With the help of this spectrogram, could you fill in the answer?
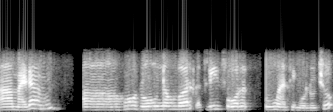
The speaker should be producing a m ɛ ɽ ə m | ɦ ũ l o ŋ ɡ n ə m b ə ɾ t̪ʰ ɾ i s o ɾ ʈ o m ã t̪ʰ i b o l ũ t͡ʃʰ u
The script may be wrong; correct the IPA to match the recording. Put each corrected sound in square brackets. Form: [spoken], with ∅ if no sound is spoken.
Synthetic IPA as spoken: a m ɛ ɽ ə m | ɦ ũ [ɾ] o ŋ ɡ n ə m b ə ɾ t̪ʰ ɾ i [f] o ɾ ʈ [u] m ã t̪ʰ i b o l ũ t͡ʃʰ u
